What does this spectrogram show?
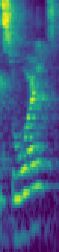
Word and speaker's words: swords: of the way, but I prefer saying swords. I just feel like it's stupid not to pronounce the W, but hey, what is English?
